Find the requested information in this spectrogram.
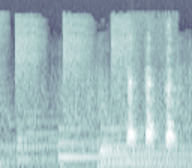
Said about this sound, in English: Alright, that chicken is going to be very annoying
